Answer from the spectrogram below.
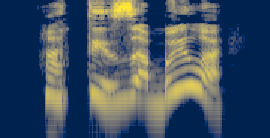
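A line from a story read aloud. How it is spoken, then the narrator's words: Two girls sobbing in unison. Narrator (Russian): взвелись одновременно обе девушки и одинаково разрыдались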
